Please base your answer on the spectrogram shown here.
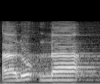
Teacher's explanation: بهمزة الوصل وبعدها لام مضمومة وبعد اللام همزة ساكنة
